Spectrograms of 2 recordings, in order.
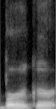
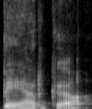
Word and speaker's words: Berger: It's not Berger, it's Berger. Okay.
